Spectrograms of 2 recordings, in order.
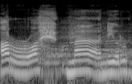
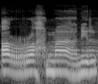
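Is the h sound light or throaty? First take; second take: throaty; light. First: The h is breathy with throat pressure. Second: The h is light without throat pressure. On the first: The speaker calls it right. "গলার ভিতরে হালকা চাপ লাগবে" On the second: The speaker calls it wrong. "ছোট হাত দিয়ে এরকম বলে"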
